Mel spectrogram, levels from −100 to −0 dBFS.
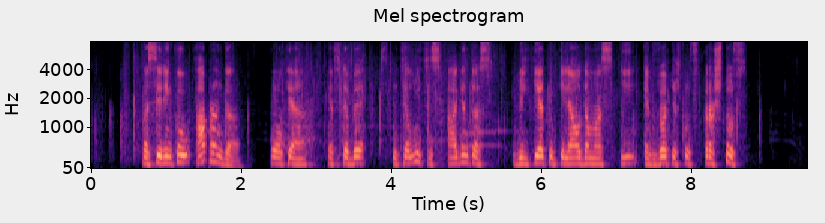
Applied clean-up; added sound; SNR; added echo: neural mask model RNNoise.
